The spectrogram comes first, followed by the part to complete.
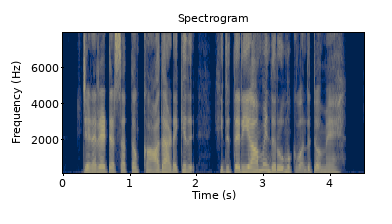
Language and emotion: Tamil, disgusted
